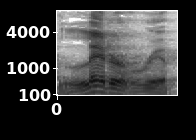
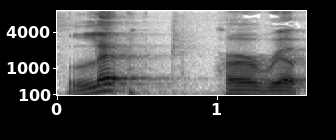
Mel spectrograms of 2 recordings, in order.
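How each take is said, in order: First: It is said in a rural country accent. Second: It is said in a plain, neutral accent.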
